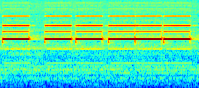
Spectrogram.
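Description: PC speaker beeping over and over, a run of identical buzzy beeps of about a third of a second each with short gaps. These are the bell characters set off as the virus dumps a file's raw bytes to the screen as text.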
